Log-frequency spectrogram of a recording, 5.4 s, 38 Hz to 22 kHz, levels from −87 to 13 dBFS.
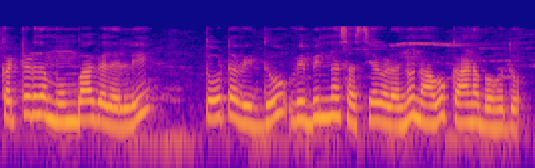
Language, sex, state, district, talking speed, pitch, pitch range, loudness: Kannada, female, Karnataka, Bangalore, 80 wpm, 225 Hz, 200-255 Hz, -13 LUFS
